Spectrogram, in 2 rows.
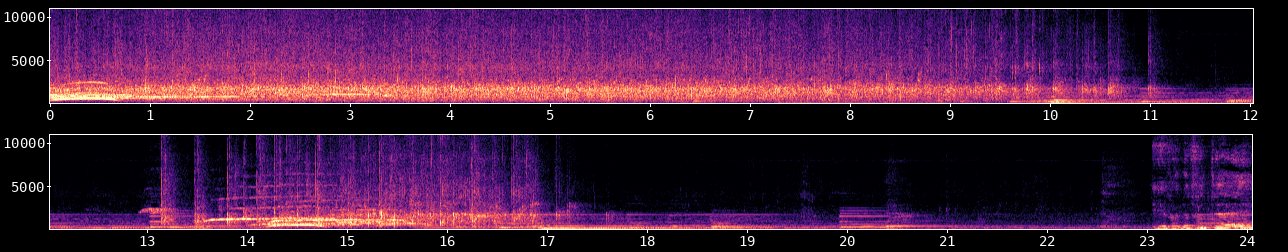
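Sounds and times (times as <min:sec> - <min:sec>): audience applauding and cheering: 0:00.0 - 0:11.4, 0:12.9 - 0:17.8
slow sustained keyboard notes: 0:06.4 - 0:13.5, 0:15.9 - 0:24.0.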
